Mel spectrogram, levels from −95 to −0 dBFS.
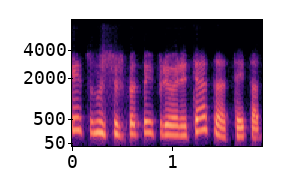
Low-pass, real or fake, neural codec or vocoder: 7.2 kHz; fake; codec, 24 kHz, 0.9 kbps, DualCodec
